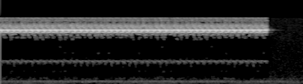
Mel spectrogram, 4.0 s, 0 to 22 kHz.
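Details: Bell cricket (곰방울벌레), recorded by the National Institute of Biological Resources in 2020, giving a steady, shrill, metallic trill with rapid pulsing at even loudness, stopping abruptly after three and a half seconds, followed by quiet.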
